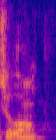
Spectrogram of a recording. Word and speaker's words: Geelong: it first nope so i'm glad you did the strong g um and so i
